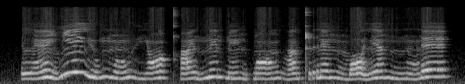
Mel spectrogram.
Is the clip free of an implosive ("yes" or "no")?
no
